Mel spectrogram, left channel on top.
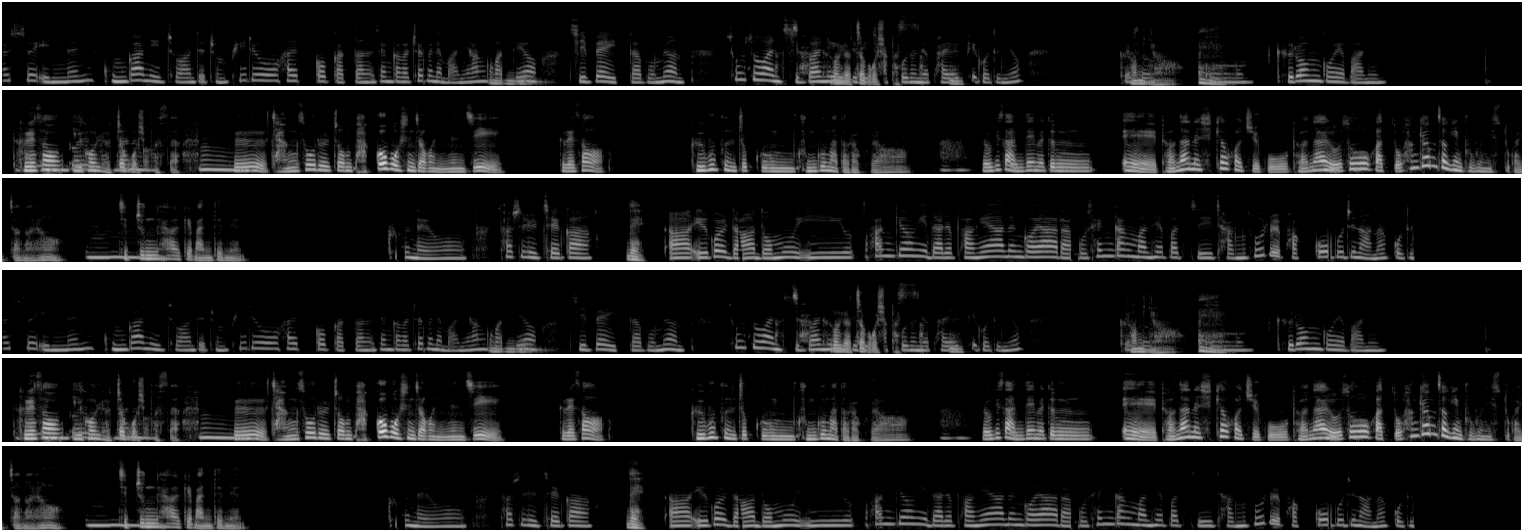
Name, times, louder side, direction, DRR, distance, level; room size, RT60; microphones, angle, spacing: voice 1, 0.0-6.8 7.3-10.2 11.2-11.6 12.1-12.5 12.9-13.8 15.3-16.8 17.2-17.9 24.6-24.9 25.2-25.4 28.4-28.8 31.2-32.1 34.3-36.3 37.1-44.5, left 1 dB, 80° left, 6.3 m, -34 dB
voice 2, 4.9-5.3 8.3-8.8 9.5-9.6 11.3-12.2 15.4-16.6 17.5-20.2 20.8-21.2 22.1-24.3 25.0-26.1 26.4-31.0 31.6-32.8 36.6-36.8, right 1 dB, 15° right, 1.6 m, -27 dB
head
